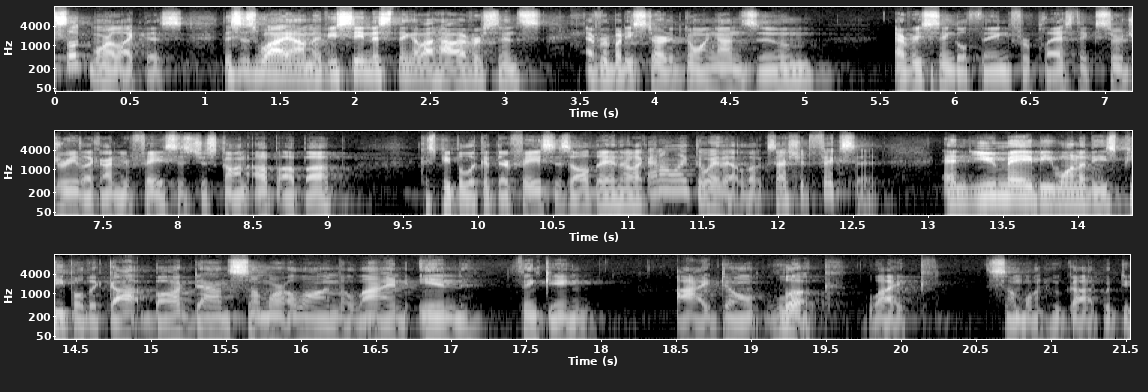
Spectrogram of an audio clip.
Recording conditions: large echoing room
